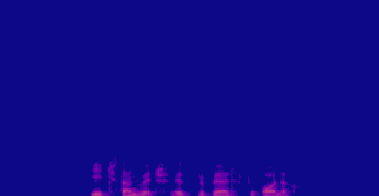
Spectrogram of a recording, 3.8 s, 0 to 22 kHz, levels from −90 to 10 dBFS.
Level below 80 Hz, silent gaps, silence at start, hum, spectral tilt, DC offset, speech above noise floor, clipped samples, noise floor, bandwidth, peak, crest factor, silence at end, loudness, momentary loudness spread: under -90 dBFS; none; 0.9 s; none; -5.5 dB/octave; under 0.1%; over 35 dB; under 0.1%; under -90 dBFS; 4.3 kHz; -38 dBFS; 20 dB; 0.9 s; -56 LUFS; 6 LU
